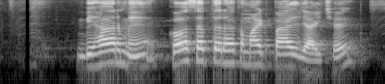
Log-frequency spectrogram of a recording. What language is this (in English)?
Maithili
